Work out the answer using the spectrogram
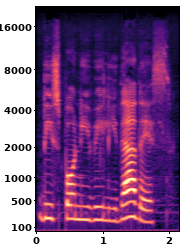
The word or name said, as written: disponibilidades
